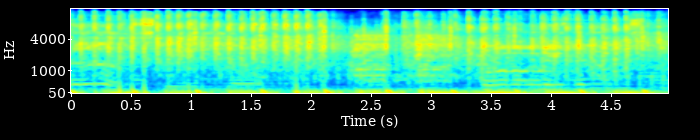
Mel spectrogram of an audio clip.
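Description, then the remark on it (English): Rapid, repeated sharp cracks in a dense rhythmic burst of automatic gunfire, fired from the windows of the Mandalay Bay hotel onto the crowd below, ring out over loud live country music and crowd noise outdoors, quickly drowning out the singer's voice. “Country star … was on stage, but automatic gunfire quickly drowning out his voice”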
